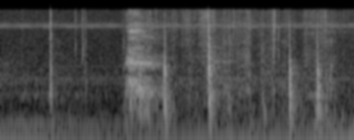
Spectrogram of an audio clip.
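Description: Socket wrench, extensions and socket making sparse sharp metallic clicks and taps as they are seated and worked on a spark plug, over a steady low hum. A short, louder rustling noise comes about two seconds in.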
